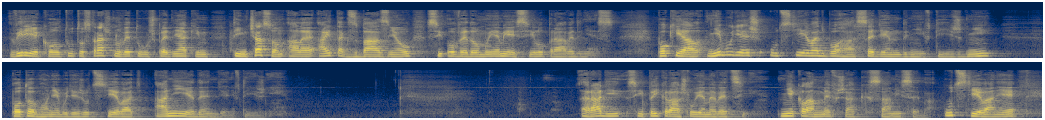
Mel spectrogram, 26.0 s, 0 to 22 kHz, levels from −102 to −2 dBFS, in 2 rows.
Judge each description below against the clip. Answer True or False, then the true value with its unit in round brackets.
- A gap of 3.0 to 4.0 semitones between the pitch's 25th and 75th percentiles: True (3.5 semitones)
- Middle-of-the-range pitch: True (145 Hz)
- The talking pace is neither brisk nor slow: False (105 wpm)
